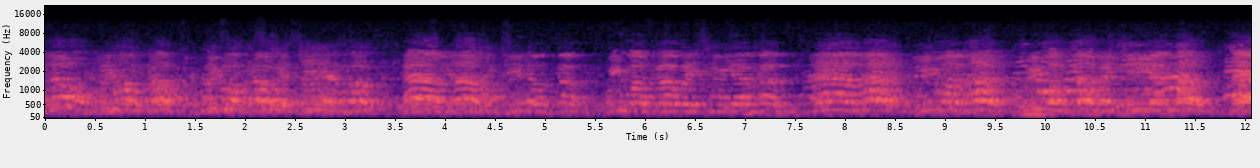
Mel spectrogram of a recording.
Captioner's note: protestors chanting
